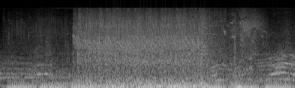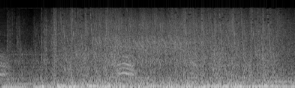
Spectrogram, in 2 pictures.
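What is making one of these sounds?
An energy rifle fires in rapid crackling bursts.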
